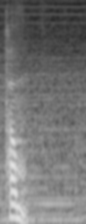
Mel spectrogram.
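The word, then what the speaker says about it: thumb: word है मेरे पास थम अब हम इसको थंब्स अप अट अनंत नहीं करना इसको बोलते हैं थम कि थम उठा थम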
